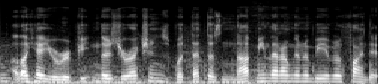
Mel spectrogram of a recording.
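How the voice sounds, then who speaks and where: Quietly and at a fairly quick pace, a man with a medium pitch speaks with lively intonation while music plays in the background. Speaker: gamer playing a video game. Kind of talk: let's play commentary. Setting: at home on a couch. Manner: quiet, subdued.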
